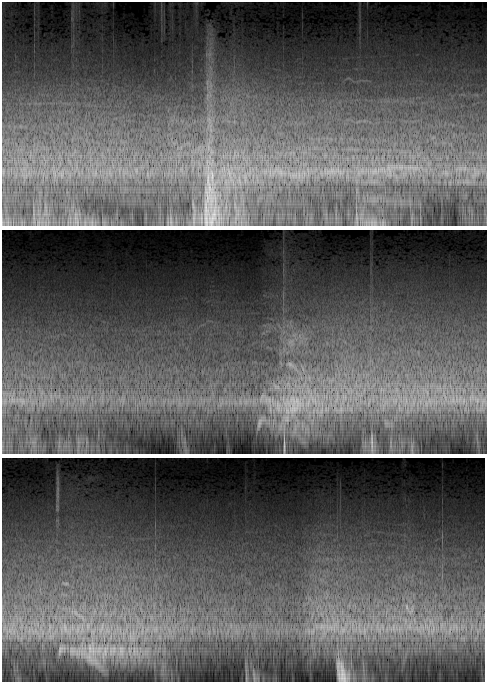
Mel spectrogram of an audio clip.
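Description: A large crowd cheers loudly in an arena.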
